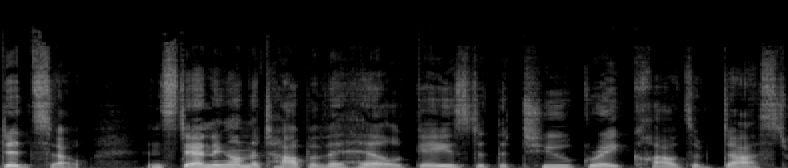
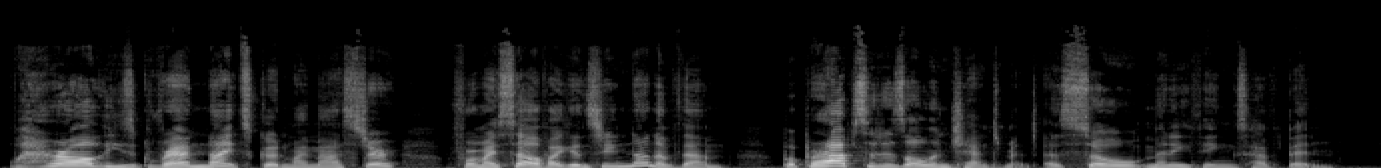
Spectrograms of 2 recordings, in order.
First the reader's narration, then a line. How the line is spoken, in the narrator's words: at last he cried out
